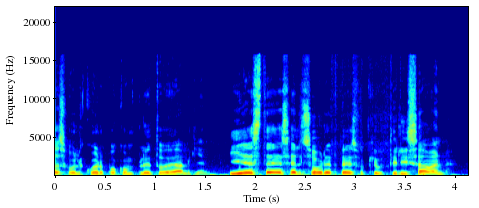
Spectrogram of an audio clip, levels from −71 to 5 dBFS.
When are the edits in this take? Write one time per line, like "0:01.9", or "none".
none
